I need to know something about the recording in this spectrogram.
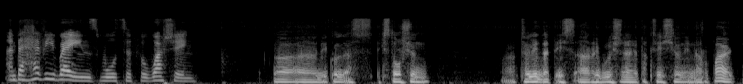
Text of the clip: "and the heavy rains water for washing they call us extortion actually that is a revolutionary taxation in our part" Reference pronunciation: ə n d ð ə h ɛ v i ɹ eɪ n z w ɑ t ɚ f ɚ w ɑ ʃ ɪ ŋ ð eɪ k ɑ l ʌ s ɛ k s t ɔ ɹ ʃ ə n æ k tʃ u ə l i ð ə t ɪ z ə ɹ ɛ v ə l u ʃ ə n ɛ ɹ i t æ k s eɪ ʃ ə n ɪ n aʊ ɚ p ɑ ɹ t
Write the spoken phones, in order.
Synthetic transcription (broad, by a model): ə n ð ə h ɛ v i ɹ eɪ n z w ɑ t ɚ f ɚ w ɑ ʃ ɪ ŋ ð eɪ k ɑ l ʌ s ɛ k s t ɔ ɹ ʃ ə n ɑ k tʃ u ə l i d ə t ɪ s ə ɹ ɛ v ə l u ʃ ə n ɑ ɹ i t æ k s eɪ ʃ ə n ɪ n aʊ ɚ p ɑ ɹ t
